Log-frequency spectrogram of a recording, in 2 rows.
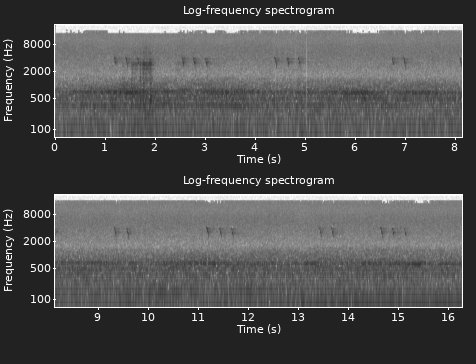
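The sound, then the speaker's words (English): A wild bird calls in short repeated bursts of two to four high, quick chirps, spaced a second or two apart, with bird 4-7 responding, over a steady low rumble of background noise. “These are vocalizations of a wild bird.”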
